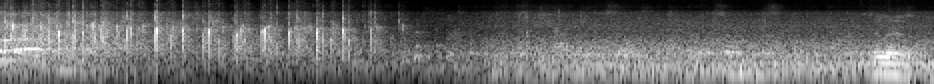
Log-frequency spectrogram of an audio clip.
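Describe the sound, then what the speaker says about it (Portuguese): Audience applause at a poetry reading, crisp clapping for the first four seconds that fades into quiet room noise, with a voice faintly heard near the end. "Aplausos para vocês."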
